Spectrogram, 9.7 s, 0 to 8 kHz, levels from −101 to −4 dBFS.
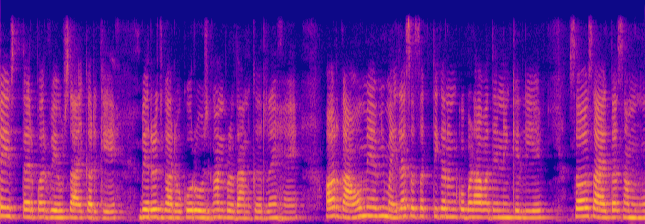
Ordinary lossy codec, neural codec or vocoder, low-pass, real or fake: none; none; 7.2 kHz; real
